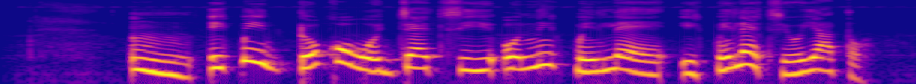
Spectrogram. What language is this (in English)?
Yoruba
